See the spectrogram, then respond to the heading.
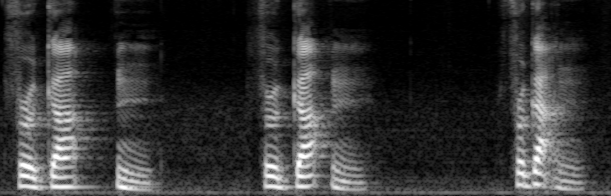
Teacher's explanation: So, if you say forgot and then n, so it's vocal, the glottal stop immediately followed by sound n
